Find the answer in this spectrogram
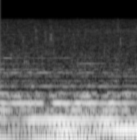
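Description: Meditation music of sustained, layered drone tones held steady, over a soft even hiss like falling rain.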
